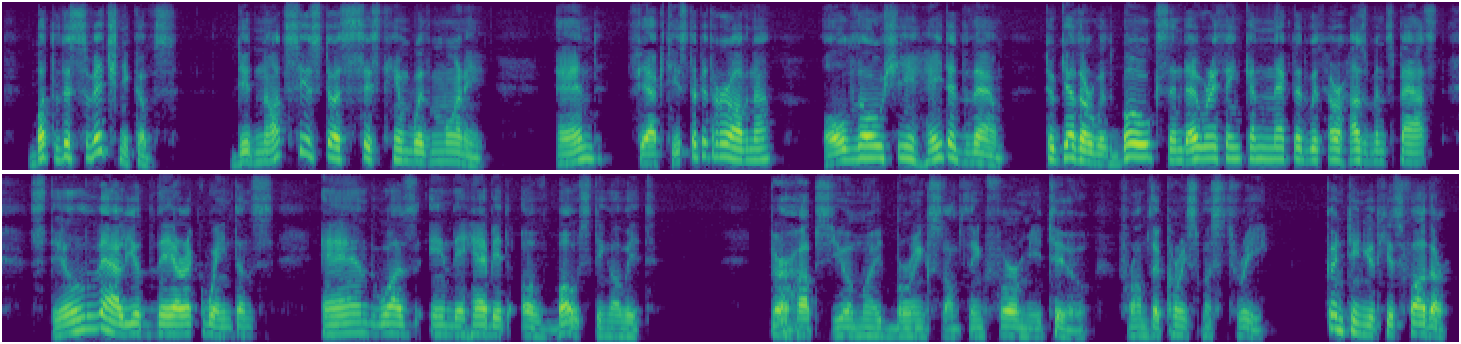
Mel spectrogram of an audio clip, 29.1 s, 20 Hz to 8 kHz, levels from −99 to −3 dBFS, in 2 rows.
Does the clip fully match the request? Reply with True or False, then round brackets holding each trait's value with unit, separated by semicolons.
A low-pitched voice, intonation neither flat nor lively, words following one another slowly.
False (130 Hz; 6.0 semitones; 115 wpm)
